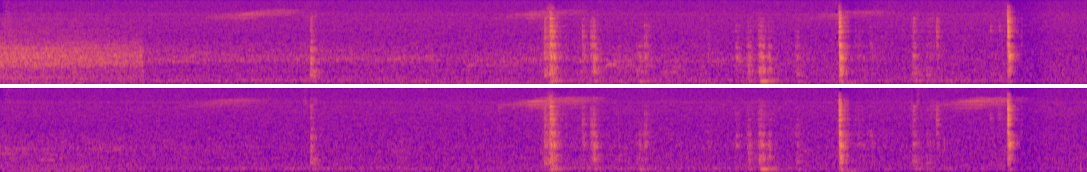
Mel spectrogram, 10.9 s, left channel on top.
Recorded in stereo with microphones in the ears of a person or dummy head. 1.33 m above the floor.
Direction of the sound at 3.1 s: 20° left (ahead or behind).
